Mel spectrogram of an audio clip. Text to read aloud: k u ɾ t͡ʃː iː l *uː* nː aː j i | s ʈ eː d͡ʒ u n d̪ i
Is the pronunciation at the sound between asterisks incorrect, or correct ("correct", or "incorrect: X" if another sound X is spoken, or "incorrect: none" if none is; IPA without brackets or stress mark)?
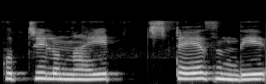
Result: incorrect: u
